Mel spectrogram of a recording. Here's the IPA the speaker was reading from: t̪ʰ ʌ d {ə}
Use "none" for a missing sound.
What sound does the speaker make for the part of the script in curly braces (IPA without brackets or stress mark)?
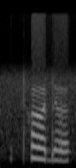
ə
